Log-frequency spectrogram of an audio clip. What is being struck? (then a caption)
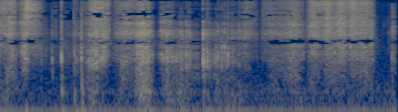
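Laminated cardboard book cover. Fingertips and short nails rub and scratch the glossy laminated cardboard cover of a hardcover children's picture book. The result is a quiet, dry, bright scraping and scratching with short, crisp ticks scattered throughout and little low end.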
